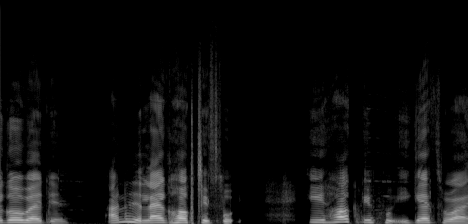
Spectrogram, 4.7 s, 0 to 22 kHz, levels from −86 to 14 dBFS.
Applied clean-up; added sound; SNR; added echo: neural mask model DeepFilterNet 3.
